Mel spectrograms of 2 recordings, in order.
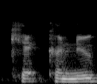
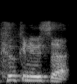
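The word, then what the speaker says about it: Koocanusa: you went out to some place called like kick canoe cos yeah how do you say it cuca noosa KU Knudsen it's where it's called cuca noosa which is short for Kootenai candidate you would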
